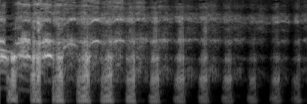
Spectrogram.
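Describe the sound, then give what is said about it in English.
A human voice imitates a horse's neigh with a fast, shaky whinny made of many quick pulses that gradually soften toward the end. “Well, he got real sassy with that one. He neighed the line, you know.”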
